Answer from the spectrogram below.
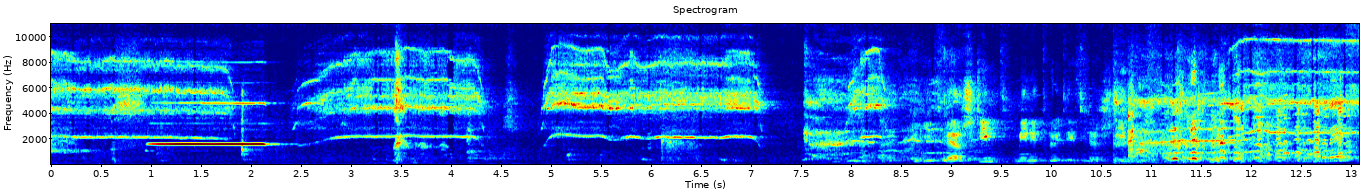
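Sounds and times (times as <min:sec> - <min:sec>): recorder high notes: 0:00.0 - 0:04.3.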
